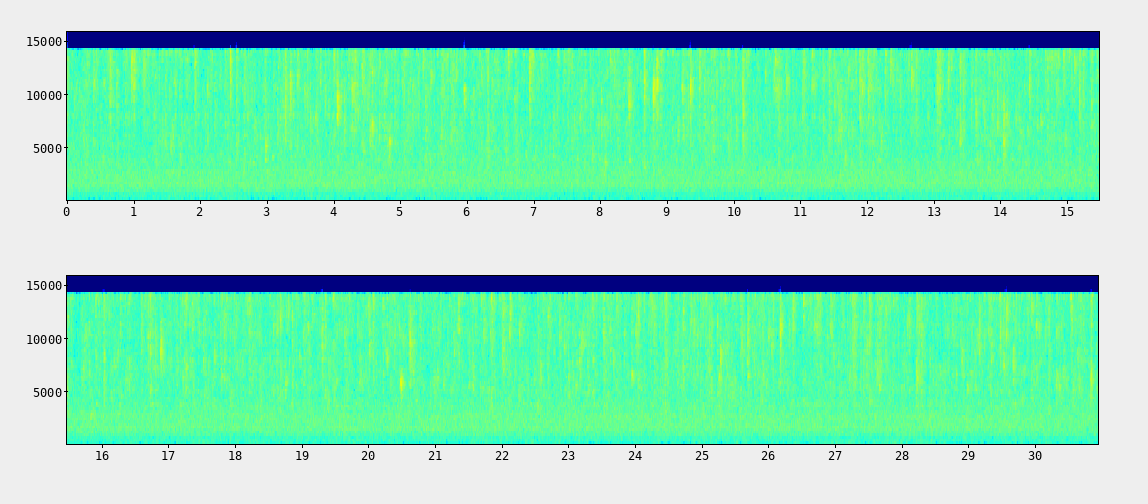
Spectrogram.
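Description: Steady rushing noise with a low hum underneath, unchanging throughout.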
